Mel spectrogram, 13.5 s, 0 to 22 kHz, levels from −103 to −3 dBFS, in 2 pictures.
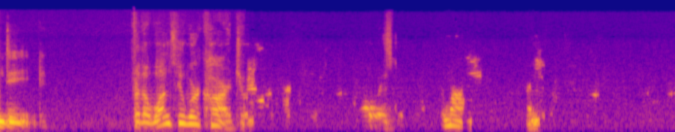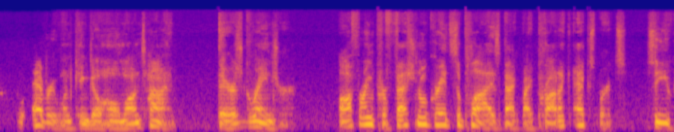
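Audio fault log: Throughout: channel delay (comb filtering). The whole clip sounds hollow and phasey. One channel seems to arrive about 5 ms after the other before the two are summed to mono. Parts common to both then cancel at evenly spaced frequencies. The first notch sits near 100 Hz, and the rest repeat about every 200 Hz above it. These fixed gaps thin out the low body and colour the whole speech spectrum.
2.46–4.84 s, 5.25–6.44 s and 6.84–7.25 s: speech suppressed in double talk. In each stretch the talker's speech sinks. The deepest drops are about 30 dB, about 35 dB and about 25 dB. Roughly two seconds, one second and under half a second are affected. The likely cause is an echo canceller that cannot tell the talker from loudspeaker echo while both sides speak. It turns everything down, so the speech fades.
2.48–2.63 s, 4.71–4.83 s, 6.46–6.53 s and 6.70–6.81 s: other side's voice leaking through. 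Brief scraps of a second voice break in, each lasting only a fraction of a second. The first is strong, at about 5 dB below the speech. The others are at about 15, 35 and 25 dB below. This is likely the far side playing from a loudspeaker and being only partly removed from the microphone. The leftover scraps are short.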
